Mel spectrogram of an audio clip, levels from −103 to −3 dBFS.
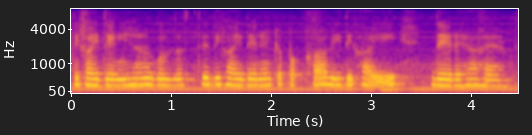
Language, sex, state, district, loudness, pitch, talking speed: Punjabi, female, Punjab, Fazilka, -16 LUFS, 180 Hz, 200 wpm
